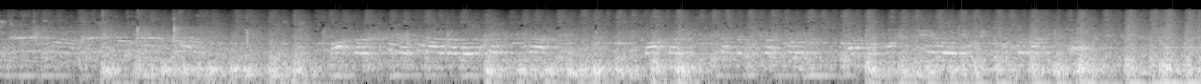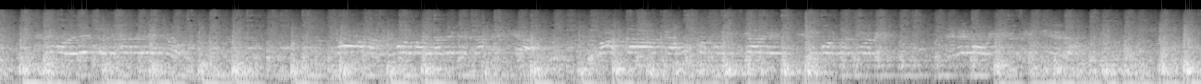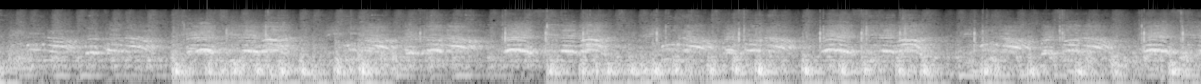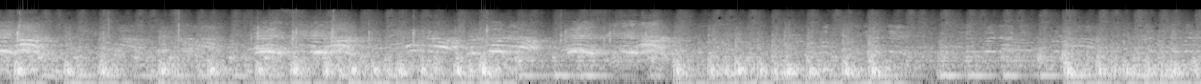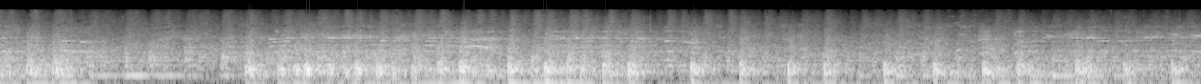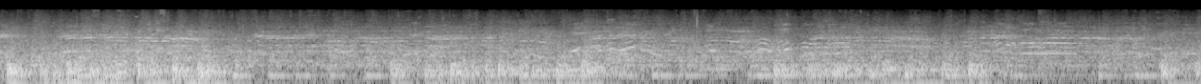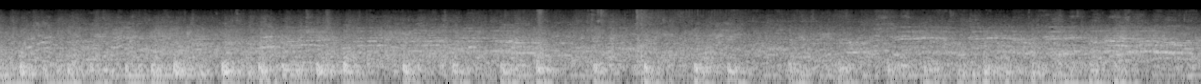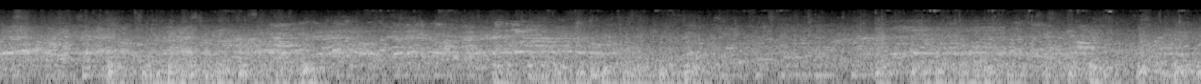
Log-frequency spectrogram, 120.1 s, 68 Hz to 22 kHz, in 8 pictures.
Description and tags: mid-distance take of a demonstration against upcoming modifications to Spanish immigration law to make it more restrictive. Not many participants (compared to the number of cops), but making a lot of noise with percussion instruments and one megaphone. In this take the slogan they shout in Spanish is 'Ninguna persona es ilegal' (no person can be illegal). Recorded along Calle Tetuan (Seville, Spain) using Edirol R09 internal mics
city, drum, field-recording, marching, megaphone, parade, percussion, seville, slogans, spanish, vocal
